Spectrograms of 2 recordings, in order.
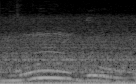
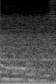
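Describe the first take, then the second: First: "mundo" with a long nasal U. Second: "mudo" with a pure oral U; oral vowel MUDO. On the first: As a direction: stretch the nasal "mun" in "mundo". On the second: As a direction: say "mudo" without nasalising the U. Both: Shown as a demonstration.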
